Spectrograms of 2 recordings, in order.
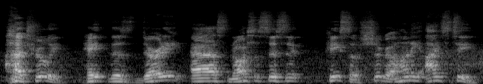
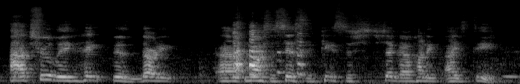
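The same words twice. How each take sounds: First: It is read in the speaker's natural accent. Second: It is read in an imitated, put-on accent.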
